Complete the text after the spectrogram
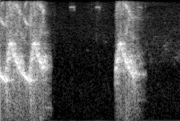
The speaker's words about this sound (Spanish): Listo. Correcto, ¿ya se silenció la alarma ahora sí?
